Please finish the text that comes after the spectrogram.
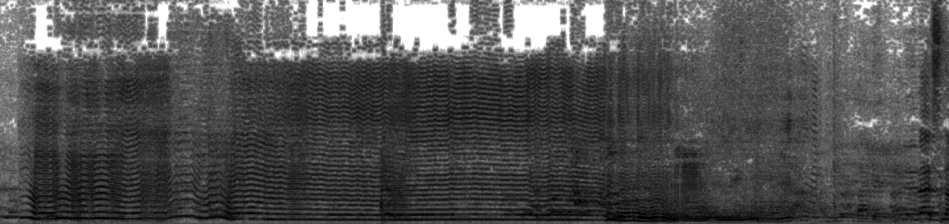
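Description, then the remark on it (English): A voice imitates a long, buzzy fart: a sustained raspy tone that wavers in pitch for several seconds, then drops lower and breaks into sputtering noise at the end. “That's not human. Eyes without a face. Fart without a butt.”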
